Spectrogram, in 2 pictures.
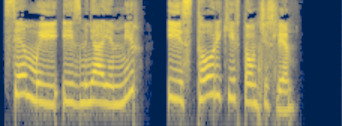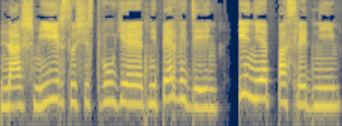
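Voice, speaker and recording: A woman reading the part of a serious grown man who guides visitors, speaking slowly and earnestly. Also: on the high side, clean tone, no room sound, clean studio sound. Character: serious adult man, a time-travel institute guide.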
